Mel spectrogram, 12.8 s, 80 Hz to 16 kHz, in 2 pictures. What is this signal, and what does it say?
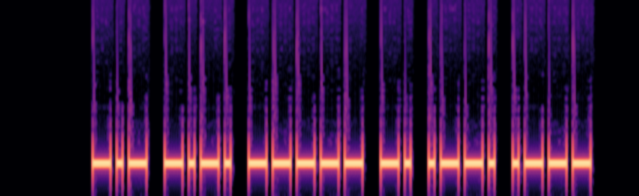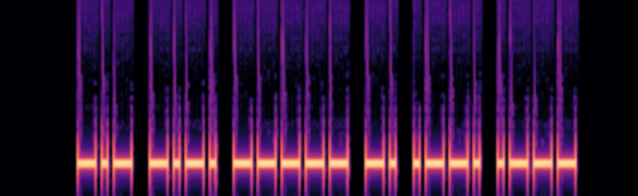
Morse code, heard as a keyed tone, about 21 wpm, 700 Hz. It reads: KC0NPJ KC0NPJ
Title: USA Call Signs - 6 Characters - Repeated 3x - 20wpm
